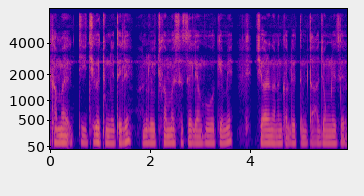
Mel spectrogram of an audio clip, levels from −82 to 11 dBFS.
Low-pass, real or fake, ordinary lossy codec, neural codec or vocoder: 7.2 kHz; real; none; none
